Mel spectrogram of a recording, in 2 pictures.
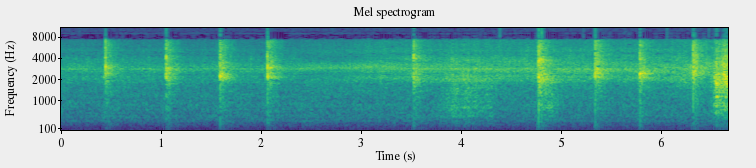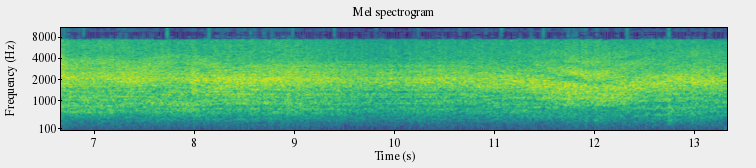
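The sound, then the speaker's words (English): A blowtorch's igniter clicks sharply about nine times in an uneven rhythm, then catches with a whoosh into a steady, loud, breathy roar of burning gas that continues to the end, the torch being lit to heat one end of a pipe. “So lighting up torch land here.”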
